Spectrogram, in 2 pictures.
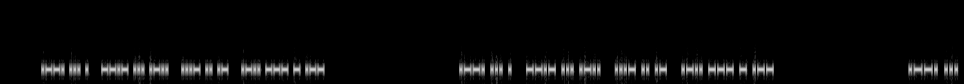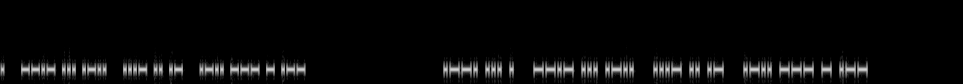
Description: Morse code, heard as a keyed tone, about 47 wpm, 700 Hz. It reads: PSE QSL VIA LOTW PSE QSL VIA LOTW PSE QSL VIA LOTW PSE QSL VIA LOTW
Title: Speed-Racing Common QSO Phrases Encore - 40wpm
